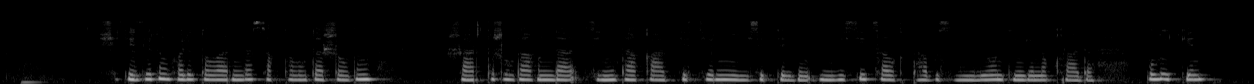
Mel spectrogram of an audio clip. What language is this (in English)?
Kazakh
